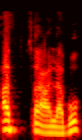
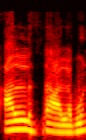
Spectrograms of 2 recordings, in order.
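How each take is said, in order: First: The l merges into the following consonant. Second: The l sound of the article is clearly heard. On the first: The speaker calls it right. "হবে আসা আলাবু" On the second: The speaker calls it wrong. "এখানে আল সা আলাবু না"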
